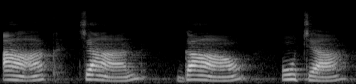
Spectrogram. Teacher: उच्चारण करते समय हमारे मुंह और नाक दोनों का उपयोग हुआ है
